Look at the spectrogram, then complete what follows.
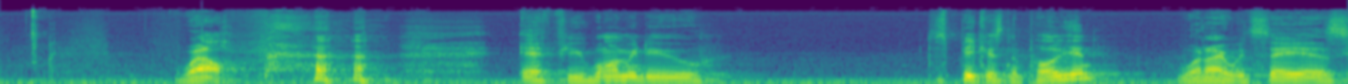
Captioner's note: laughter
